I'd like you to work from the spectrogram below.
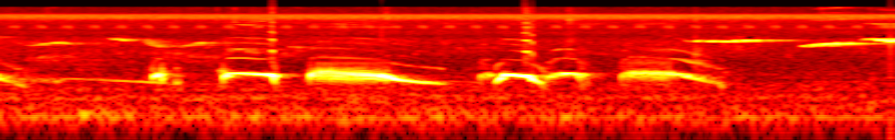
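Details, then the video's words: Spotted dove calling steadily, used to lure wild doves: a rhythmic series of low hollow coos, a long downslurred note in the middle, then shorter paired coos. Thin high whistles from another bird appear faintly. "suara burung tekukur gacor paling ampuh untuk pikat dan pancingan"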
